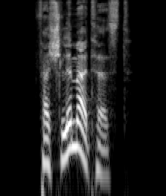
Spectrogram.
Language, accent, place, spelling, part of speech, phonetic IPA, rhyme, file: German, Germany, Berlin, verschlimmertest, verb, [fɛɐ̯ˈʃlɪmɐtəst], -ɪmɐtəst, De-verschlimmertest.ogg
- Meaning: inflection of verschlimmern: 1. second-person singular preterite 2. second-person singular subjunctive II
